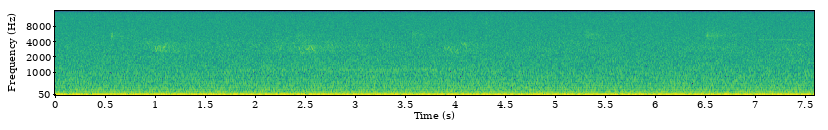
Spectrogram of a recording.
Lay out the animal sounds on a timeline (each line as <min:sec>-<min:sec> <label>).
0:00.8-0:07.6 Red-eyed Vireo (Vireo olivaceus)
0:05.2-0:07.6 unknown mammal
